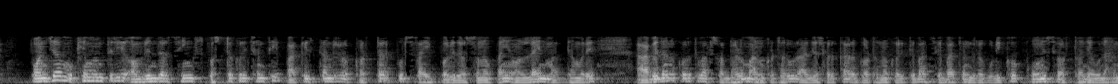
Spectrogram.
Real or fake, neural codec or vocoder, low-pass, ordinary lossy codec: fake; vocoder, 24 kHz, 100 mel bands, Vocos; 3.6 kHz; none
